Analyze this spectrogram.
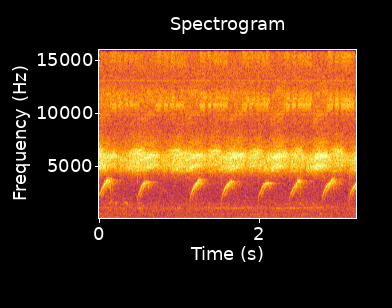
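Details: Himalayan bulbul (Pycnonotus leucogenys) in Landour gives short, arched chirps about two or three times a second, over a steady high insect drone and a low rumble.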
